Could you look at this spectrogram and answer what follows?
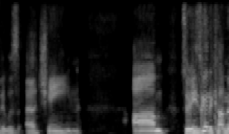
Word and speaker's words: Achane: we can wrap up here yeah uh devon a chain is how you pronounce it apparently you determine that for sure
